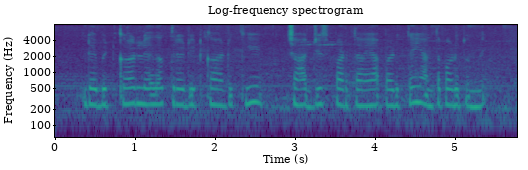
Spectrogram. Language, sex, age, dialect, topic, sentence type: Telugu, female, 18-24, Utterandhra, banking, question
